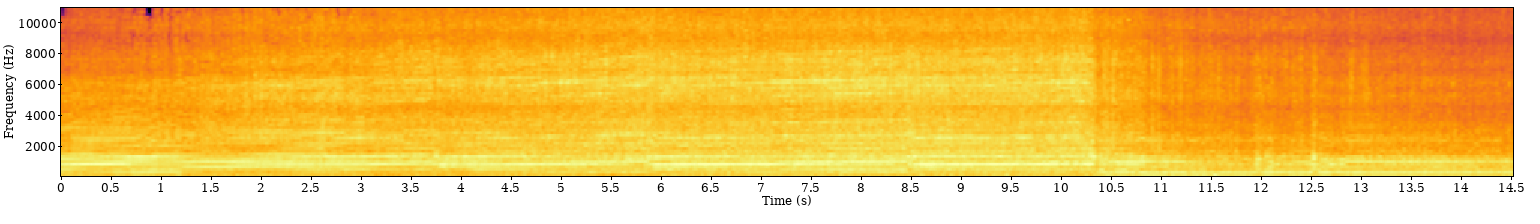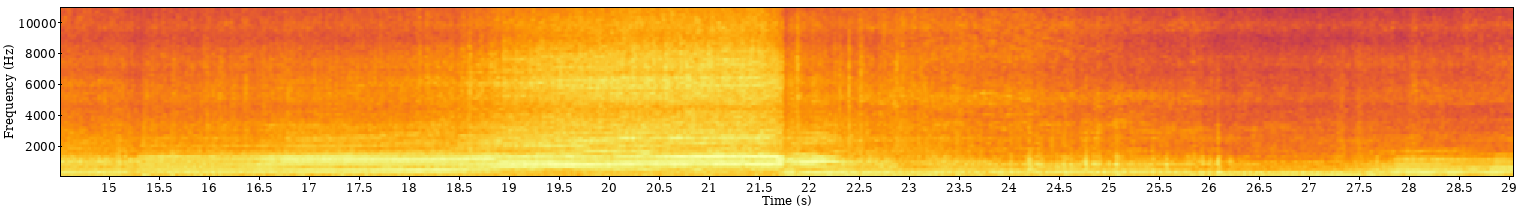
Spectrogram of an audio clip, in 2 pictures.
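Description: Yamaha R1M's crossplane inline-four engine at full throttle on track, its pitch climbing through the gears with short dips at each upshift. Twice, about ten seconds in and again a little past twenty, the pitch falls away as the bike brakes and shifts down before accelerating again.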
